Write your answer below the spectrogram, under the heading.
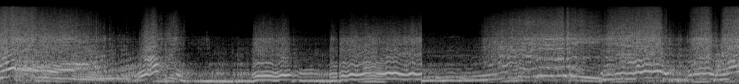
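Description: Off-road tube-frame buggy's engine revving hard, its pitch rising and falling as the throttle is worked, with two short dips about three and four and a half seconds in.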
